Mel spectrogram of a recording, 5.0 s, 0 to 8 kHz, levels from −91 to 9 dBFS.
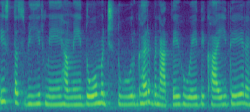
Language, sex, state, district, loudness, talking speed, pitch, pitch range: Hindi, female, Punjab, Fazilka, -16 LUFS, 145 wpm, 220 Hz, 210-235 Hz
